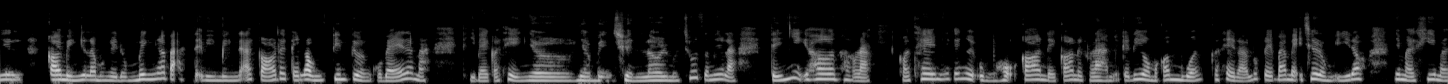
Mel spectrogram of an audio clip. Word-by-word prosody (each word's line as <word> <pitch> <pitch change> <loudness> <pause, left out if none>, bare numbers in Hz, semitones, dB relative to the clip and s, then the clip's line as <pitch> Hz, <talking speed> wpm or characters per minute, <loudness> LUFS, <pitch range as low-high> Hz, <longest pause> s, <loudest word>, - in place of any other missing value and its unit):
như 220 0 +2 0.3
coi 220 -1 +7
mình 200 -3 +4
như 215 - +3
là 205 -1 +2
một 190 - -1
người 180 -1 -1
đồng 180 +1 -4
minh 230 +2 +5
á 270 - +1
bạn, 260 - +2
tại - - -3
vì 190 -1 -1
mình 180 -1 -2
đã 200 - -1
có 195 0 +3
được 260 - -1
cái 200 - -1
lòng 210 -4 +5
tin 235 -1 +2
tưởng 190 -7 +2
của 160 - -8
bé 165 +5 +1
rồi 265 0 0
mà, 185 - 0 0.4
thì 160 - -8
bé 160 0 -2
có 165 - -6
thể 200 -6 +1
nhờ 180 0 +2 0.2
nhờ 185 -2 +3
mình 180 0 -3
chuyển 200 -6 +1
lời 185 +1 +3
một 180 0 -3
chút, 305 - -2
giống 215 - -2
như 230 +1 +1
là 190 -7 0 0.3
tế 195 - +4
nhị 250 +1 0
hơn, 245 +1 +4
hoặc 210 - -4
là 160 -2 0 0.3
có 185 - -3
thêm 245 -1 +3
những 245 - -5
cái 255 0 -2
người 240 -3 +2
ủng 185 -6 -4
hộ 195 +4 -1
con, 220 0 +2
để 160 -3 -3
con 205 +2 -1
được 195 -3 -6
làm 175 -1 -1
những - - -12
cái 185 - -5
điều 230 -1 +3
mà 180 - -4
con 210 +4 0
muốn. 190 0 0
Có 220 - -7
thể 210 -5 0
là 155 -2 -3
lúc 250 - -5
đấy 200 -2 0
ba 210 +2 0
mẹ 215 -2 0
chưa 255 -2 +3
đồng 195 -6 +2
ý 185 +2 -2
đâu, 245 +2 +3 0.3
nhưng 235 -1 +3
mà 180 - 0
khi 230 +3 -2
mà 180 -5 -1
200 Hz, 320 wpm, -22 LUFS, 180-230 Hz, 0.4 s, coi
